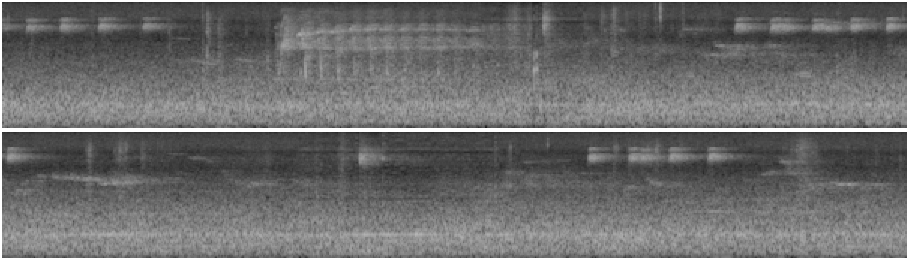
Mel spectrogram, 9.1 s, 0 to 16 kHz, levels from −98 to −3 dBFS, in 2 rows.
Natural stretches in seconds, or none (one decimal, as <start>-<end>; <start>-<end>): 0.0-2.4; 2.9-6.0; 7.0-9.1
